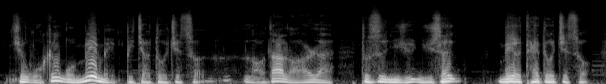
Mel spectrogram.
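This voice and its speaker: Somewhat breathy and dark, mellow in tone, the voice keeps a moderate pace with ordinary pitch variation. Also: man, fairly low pitch for a man. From Shanghai, China. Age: 80s+. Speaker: orchestra conductor. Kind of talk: interview. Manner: lively.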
